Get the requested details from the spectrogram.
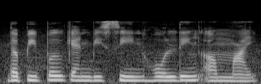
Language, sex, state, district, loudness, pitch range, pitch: English, female, Assam, Kamrup Metropolitan, -17 LUFS, 175-190 Hz, 180 Hz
